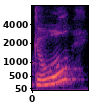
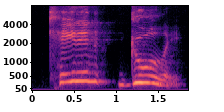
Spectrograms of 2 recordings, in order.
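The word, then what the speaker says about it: Kaden Guhle: It is, Mike is wrong here. It's not Ghoul. It's pronounced Kaden Gooley.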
